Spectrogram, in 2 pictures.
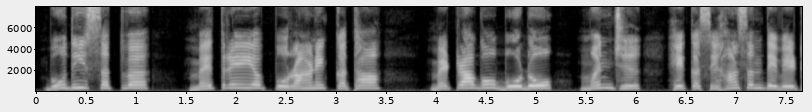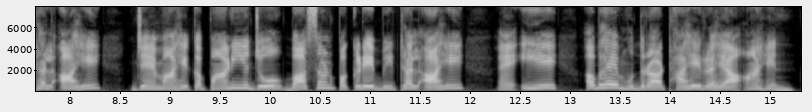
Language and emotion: Sindhi, neutral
